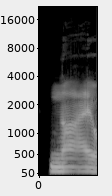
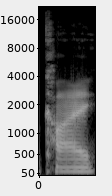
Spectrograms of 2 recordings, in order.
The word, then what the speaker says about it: Ngāi: So just for listeners abroad, Ngāi or Kai. So Kai is just the Ngāi Tahu dialect, which pronounces the NG as the K, but Ngāi or Ngāti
